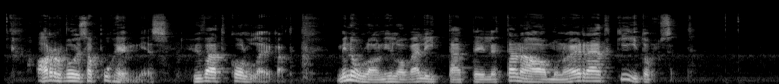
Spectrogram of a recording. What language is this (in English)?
Finnish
